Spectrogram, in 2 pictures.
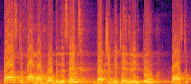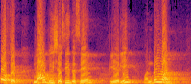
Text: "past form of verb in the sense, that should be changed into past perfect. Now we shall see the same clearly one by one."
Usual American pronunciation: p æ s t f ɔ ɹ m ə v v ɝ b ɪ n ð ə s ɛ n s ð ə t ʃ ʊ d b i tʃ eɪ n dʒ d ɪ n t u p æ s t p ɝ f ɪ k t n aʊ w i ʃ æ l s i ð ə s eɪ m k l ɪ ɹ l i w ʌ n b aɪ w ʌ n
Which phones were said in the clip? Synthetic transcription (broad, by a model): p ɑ s t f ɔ ɹ m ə f v ɝ b ɪ n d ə s ɛ n s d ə t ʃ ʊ d b i tʃ eɪ n dʒ d ɪ n t u p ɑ s t p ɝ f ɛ k t n aʊ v i ʃ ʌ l s i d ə s eɪ m k l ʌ ɹ l i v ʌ n b aɪ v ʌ n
